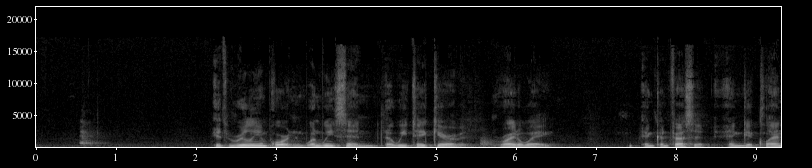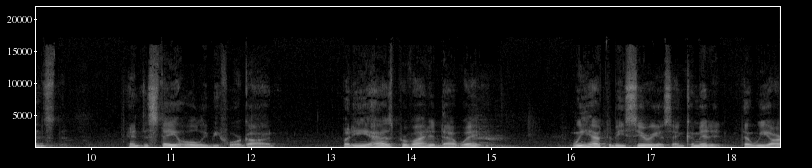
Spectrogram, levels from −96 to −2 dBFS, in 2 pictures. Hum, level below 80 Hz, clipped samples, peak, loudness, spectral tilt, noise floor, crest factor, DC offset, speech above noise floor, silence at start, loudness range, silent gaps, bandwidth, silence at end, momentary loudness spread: none; -76 dBFS; under 0.1%; -24 dBFS; -43 LUFS; -6 dB/octave; -75 dBFS; 18 dB; under 0.1%; 34 dB; 0.55 s; 5 LU; none; 17 kHz; 0 s; 17 LU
